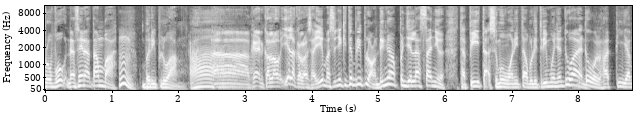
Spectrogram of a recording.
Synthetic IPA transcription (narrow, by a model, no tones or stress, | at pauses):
ɾobok̚dans̬ajanaʔt̪ambahbəɾipəlua̰ŋakankalawʔḭjəlahkalaws̬ajəmaʔs̬uʔɲak̬it̪əbəɾipəluaŋdəŋapəɲd͡ʒəlasanɲãt̪apit̪a̰ʔsəmuəwanit̪abolɛht̪əɾimə̃d͡ʒant̪̬uaənt̪ʊlɦat̪ija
